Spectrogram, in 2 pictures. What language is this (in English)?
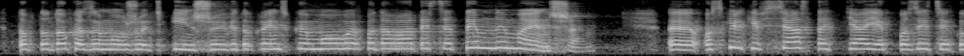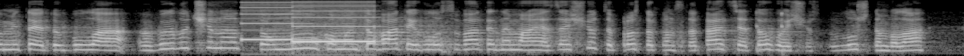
Ukrainian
